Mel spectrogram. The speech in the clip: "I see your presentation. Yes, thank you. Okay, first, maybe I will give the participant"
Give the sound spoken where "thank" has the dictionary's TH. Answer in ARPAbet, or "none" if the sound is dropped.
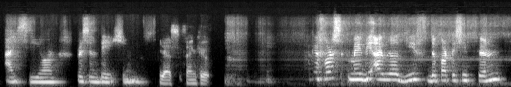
T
